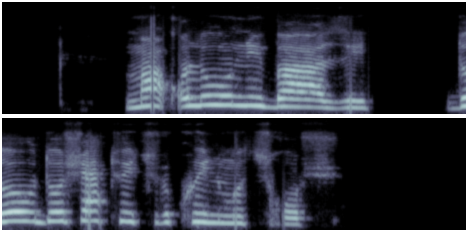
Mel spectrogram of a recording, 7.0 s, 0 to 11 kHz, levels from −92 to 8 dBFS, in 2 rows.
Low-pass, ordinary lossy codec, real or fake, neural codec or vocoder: 7.2 kHz; Opus, 24 kbps; real; none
